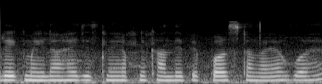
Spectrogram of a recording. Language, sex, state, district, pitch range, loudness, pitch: Hindi, female, Chhattisgarh, Bilaspur, 190-195 Hz, -17 LUFS, 195 Hz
